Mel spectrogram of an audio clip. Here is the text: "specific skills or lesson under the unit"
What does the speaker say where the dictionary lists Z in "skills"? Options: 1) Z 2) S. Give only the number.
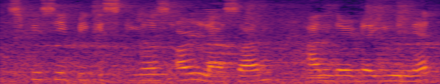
2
